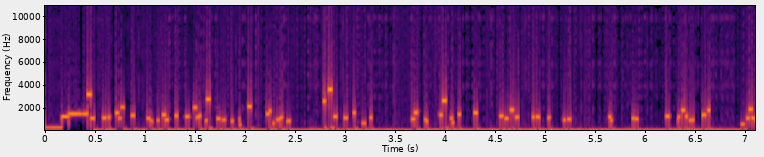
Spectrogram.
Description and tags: Another cacaphony of broken bleeps
Created with a feedback loop in Ableton Live.
The pack description contains the explanation of how the sounds where created.
beep, bleep, broken, circuit-bent, feedback, Frequency-shifter, pitch-tracking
